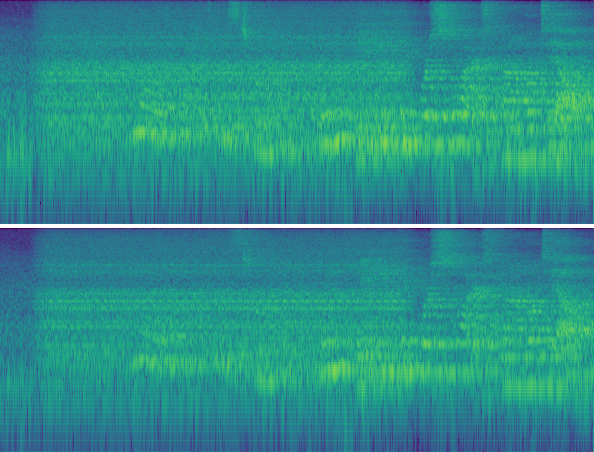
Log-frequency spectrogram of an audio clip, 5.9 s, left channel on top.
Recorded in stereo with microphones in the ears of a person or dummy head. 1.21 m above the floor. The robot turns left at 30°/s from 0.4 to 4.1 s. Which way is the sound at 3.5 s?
75° left (ahead or behind).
